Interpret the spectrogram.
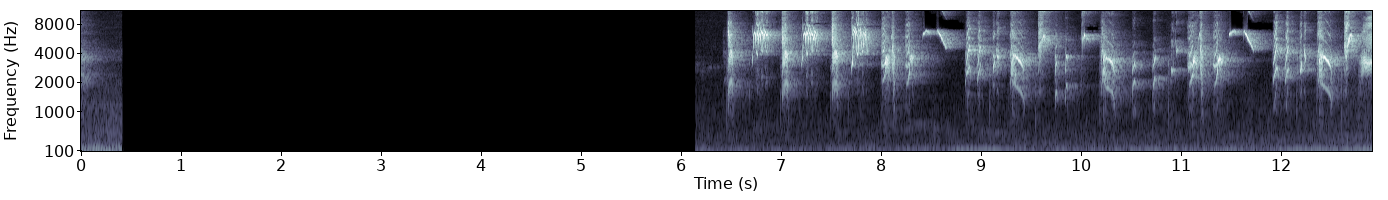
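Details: Long-tailed shrike singing vigorously as a lure for reluctant shrikes. Several seconds of silence, then a sudden rapid stream of high sharp whistles, chirps and scratchy notes, several per second, over a faint low hum.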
